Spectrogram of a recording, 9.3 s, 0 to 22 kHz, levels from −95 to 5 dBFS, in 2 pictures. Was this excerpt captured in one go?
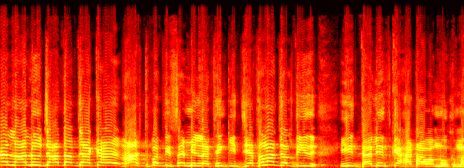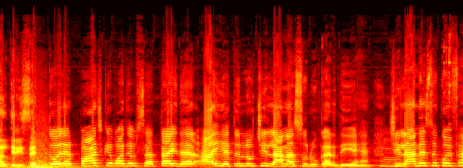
no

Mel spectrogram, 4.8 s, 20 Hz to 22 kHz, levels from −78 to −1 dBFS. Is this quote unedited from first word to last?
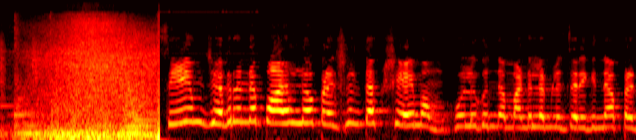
no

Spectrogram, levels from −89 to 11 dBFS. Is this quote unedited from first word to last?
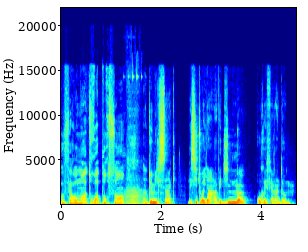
no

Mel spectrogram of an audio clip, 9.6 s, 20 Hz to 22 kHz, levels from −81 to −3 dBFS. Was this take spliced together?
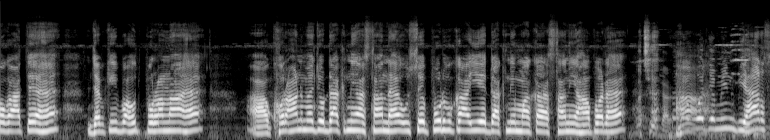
yes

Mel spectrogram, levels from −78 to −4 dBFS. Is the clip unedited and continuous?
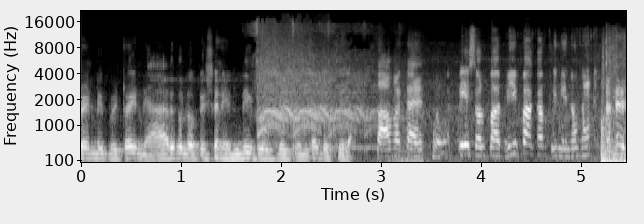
no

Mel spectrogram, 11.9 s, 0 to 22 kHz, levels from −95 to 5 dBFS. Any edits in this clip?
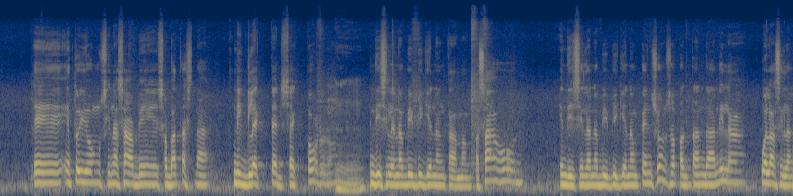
no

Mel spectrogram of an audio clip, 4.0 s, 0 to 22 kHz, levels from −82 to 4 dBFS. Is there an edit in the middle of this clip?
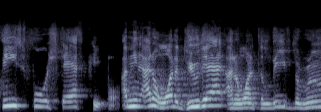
yes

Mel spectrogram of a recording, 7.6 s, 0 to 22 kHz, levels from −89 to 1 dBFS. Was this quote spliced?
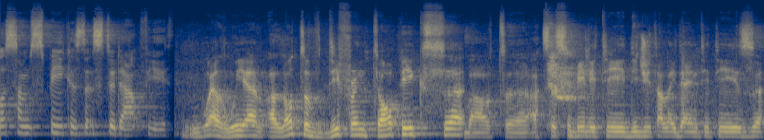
yes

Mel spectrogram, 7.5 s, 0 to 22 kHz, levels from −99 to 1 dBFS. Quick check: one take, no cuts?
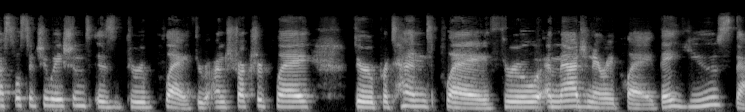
yes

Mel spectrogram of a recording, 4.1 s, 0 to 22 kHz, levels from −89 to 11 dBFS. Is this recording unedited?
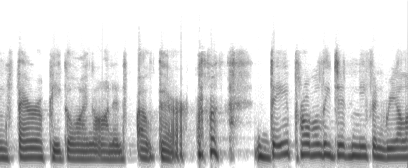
no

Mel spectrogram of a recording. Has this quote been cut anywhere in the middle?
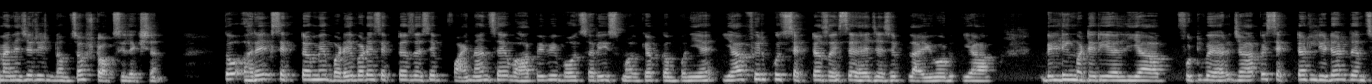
no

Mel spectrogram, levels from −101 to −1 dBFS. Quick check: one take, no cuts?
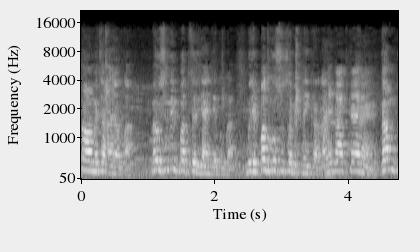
yes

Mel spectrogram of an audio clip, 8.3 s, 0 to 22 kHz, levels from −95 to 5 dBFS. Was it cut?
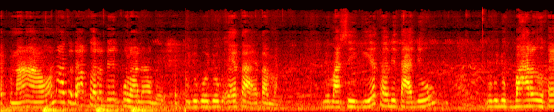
yes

